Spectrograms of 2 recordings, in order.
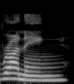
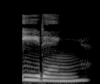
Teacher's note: the ing ending, as in running or eating, is made by raising the back of your tongue towards the soft part of the roof of your mouth. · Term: ing sound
